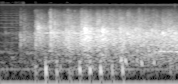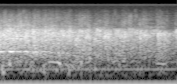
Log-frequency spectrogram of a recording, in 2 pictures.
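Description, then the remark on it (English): An audience at a sermon breaks into steady applause as someone comes in, a dense wash of overlapping claps that swells quickly and holds at a moderate level for several seconds, with no voices standing out. “Everyone clap.”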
